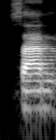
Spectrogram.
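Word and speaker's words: 三: dưới nét ngang dài ta có từ Tam là số ba đọc đọc là San ta nói San San San à Thấy chữ San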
